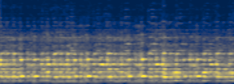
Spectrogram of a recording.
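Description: Live folk ensemble playing an instrumental tune: violin leading over cimbalom, accordion and double bass. The struck strings of the cimbalom stand out.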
